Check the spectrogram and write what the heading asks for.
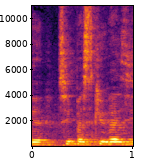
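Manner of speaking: normal talking voice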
